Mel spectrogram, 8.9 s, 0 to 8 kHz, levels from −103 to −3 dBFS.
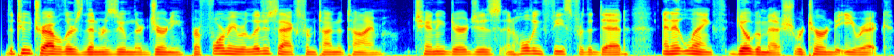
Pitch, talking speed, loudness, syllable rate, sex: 120 Hz, 195 wpm, -20 LUFS, 5.8 syllables/s, male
